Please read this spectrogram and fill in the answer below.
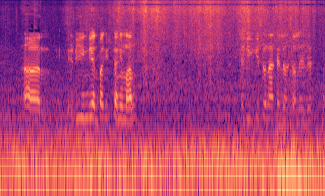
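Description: Steady low rumble of a coach bus driving at speed on a highway, heard inside the passenger cabin.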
